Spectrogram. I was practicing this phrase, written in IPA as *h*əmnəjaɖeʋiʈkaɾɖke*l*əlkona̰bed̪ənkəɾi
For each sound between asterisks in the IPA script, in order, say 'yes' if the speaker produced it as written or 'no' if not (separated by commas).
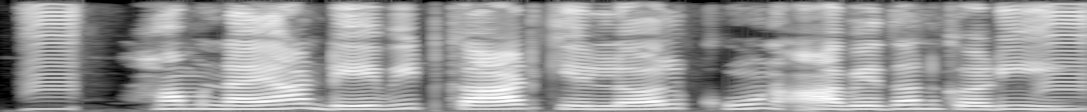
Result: yes, yes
